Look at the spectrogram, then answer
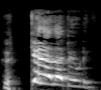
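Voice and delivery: high distant shout; shouting bloke. Retold or imitated. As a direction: replay the guard's yell from outside. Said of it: "I heard him".

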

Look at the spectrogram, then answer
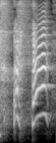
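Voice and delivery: sudden high giggle breaking out; high burst of laughter. Real, not acted. Host cracking up at her own accidental innuendo, giggling. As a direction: laugh at your own slip.

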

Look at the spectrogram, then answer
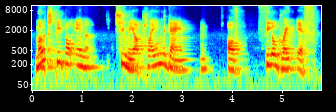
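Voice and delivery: slow, spaced-out teaching delivery; deliberately slow. Shown as a demonstration. Coach spelling out a language pattern for listeners, deliberately slow. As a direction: say it slowly, pausing between phrases. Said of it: "So I'll say it slowly".

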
